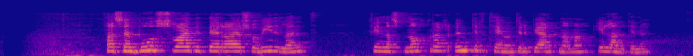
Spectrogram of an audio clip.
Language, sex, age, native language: Icelandic, female, 50-59, Icelandic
